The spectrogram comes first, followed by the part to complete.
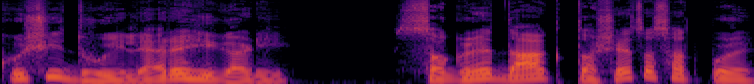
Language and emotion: Goan Konkani, sad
